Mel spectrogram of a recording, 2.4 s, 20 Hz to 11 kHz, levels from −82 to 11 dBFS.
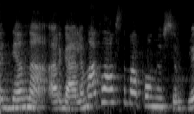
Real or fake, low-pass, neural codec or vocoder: fake; 9.9 kHz; vocoder, 24 kHz, 100 mel bands, Vocos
